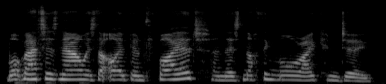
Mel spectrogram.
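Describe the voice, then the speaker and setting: A woman's voice: mid-range voice, fairly even intonation, moderate pace, bright, forceful tone, lightly acted. A woman voicing a nervous, apologetic male baker in a bedtime story, deferential and fearful. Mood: resigned.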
